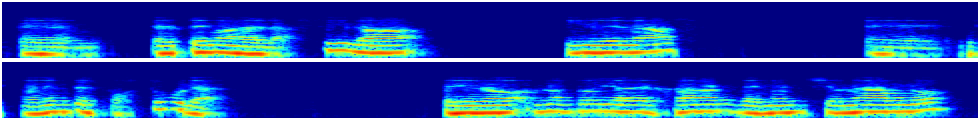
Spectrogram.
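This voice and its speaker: A man teaching a lesson step by step, repeating and sounding out each syllable and correcting himself as he goes. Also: on the high side. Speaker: Biblical Hebrew teacher. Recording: tinny phone-like audio.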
